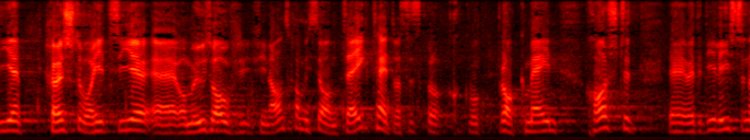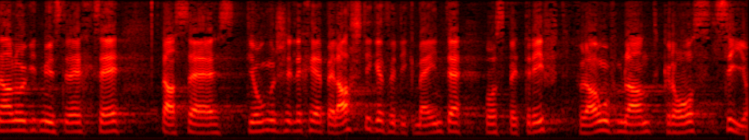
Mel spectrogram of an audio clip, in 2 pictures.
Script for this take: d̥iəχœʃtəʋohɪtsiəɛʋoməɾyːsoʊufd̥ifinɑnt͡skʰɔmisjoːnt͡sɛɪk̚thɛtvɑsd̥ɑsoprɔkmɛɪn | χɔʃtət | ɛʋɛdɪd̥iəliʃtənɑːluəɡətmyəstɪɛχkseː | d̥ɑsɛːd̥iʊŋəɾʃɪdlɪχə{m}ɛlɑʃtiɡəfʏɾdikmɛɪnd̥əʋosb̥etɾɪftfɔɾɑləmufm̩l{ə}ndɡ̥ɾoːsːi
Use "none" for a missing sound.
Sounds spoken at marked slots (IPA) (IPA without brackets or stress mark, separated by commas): b, ɑ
